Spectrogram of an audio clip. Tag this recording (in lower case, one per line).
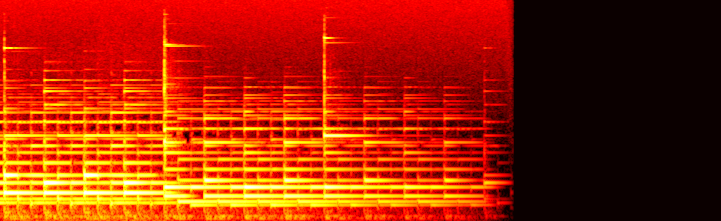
music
